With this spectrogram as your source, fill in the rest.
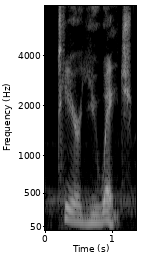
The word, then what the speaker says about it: Terra: Terra, pronounced Tyr-UH, or in the most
